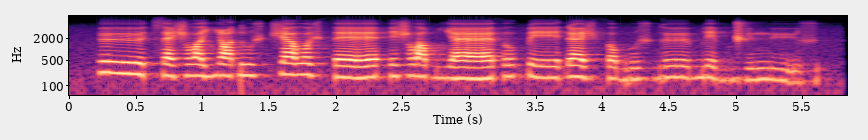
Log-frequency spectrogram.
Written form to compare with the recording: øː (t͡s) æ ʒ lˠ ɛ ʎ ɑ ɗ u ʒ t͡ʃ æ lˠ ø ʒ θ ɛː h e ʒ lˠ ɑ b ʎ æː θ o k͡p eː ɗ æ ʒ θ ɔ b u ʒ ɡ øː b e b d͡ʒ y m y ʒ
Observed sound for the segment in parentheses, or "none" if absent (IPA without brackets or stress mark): t͡s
